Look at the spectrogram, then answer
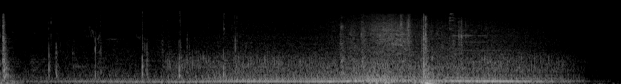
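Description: Car engine in the video game L.A. Noire, a steady low hum that builds slightly and fades near the end, with faint clicks and taps over it and no talk.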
